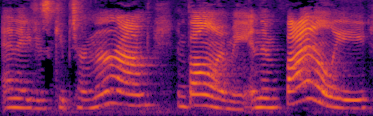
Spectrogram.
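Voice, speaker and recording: A woman's voice: fairly high pitch, expressive, a little fast, bright, forceful tone, slight background noise. A woman telling a story in casual chat, rambling and saying "like" a lot. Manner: rambling, leans heavily on "like". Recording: roomy echo.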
